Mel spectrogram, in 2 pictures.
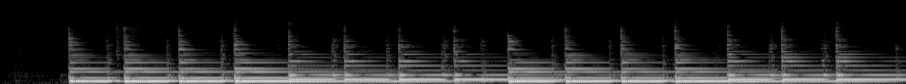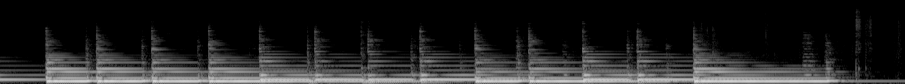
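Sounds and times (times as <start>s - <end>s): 
cello pizzicato: 0.0s - 18.1s.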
